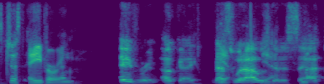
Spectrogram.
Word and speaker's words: Aeveryn: your last name the right way will you pronounce it oh it's just Ain Ain okay that's what I was gonna say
